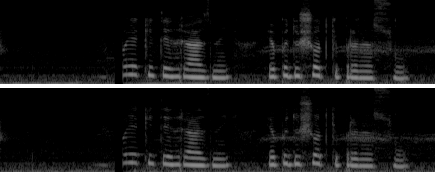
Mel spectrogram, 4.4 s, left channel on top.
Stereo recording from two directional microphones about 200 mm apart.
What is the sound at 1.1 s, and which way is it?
Speech, 5° left (ahead or behind).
